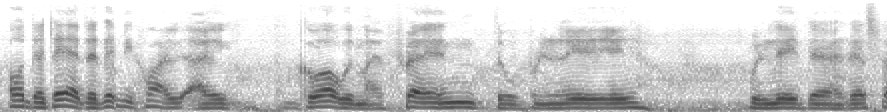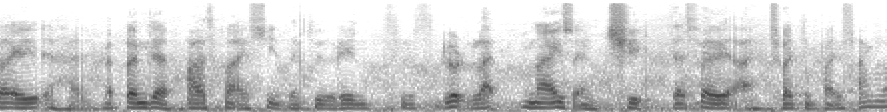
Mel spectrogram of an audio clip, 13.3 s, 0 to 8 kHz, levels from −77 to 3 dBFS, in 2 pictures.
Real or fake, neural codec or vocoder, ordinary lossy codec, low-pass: fake; codec, 16 kHz, 1 kbps, FreqCodec, larger model; none; 7.2 kHz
